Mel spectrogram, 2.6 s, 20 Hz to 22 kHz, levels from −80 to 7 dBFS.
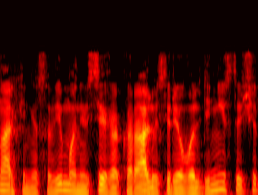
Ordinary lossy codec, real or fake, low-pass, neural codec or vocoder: AAC, 96 kbps; fake; 7.2 kHz; codec, 16 kHz, 16 kbps, FunCodec, trained on Chinese and English, 50 frames a second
